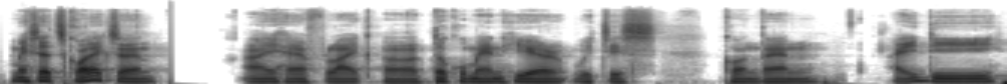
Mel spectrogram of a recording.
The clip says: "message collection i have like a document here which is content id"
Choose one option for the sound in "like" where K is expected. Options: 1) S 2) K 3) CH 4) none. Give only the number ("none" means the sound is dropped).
2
